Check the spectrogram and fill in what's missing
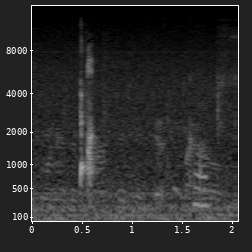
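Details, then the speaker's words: Infant's first hiccups: a single short, sharp hiccup against quiet room noise, with a faint softer sound afterward; baby seems miserable; hiccup. "Oh no. Your shirt's too big and you have hiccups. Man. What a day."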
